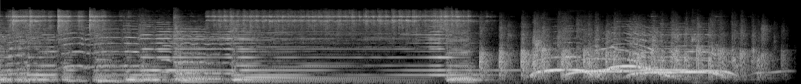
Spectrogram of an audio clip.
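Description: Fiddle and acoustic guitar closing out a country song on a long held chord, then a stretch of sliding notes that rise and fall before fading out at the very end.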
